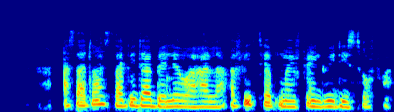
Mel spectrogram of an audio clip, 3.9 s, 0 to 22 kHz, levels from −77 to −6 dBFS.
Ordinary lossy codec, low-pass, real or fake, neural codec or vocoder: none; 7.2 kHz; real; none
